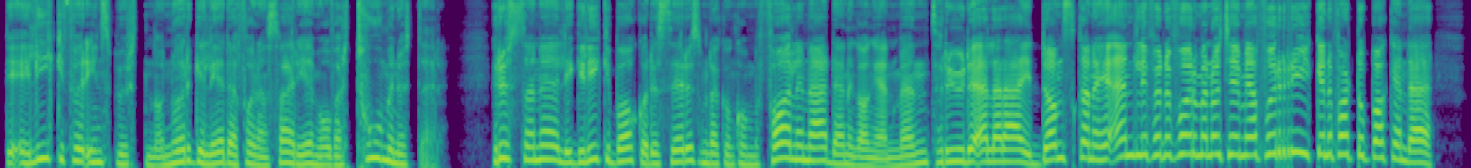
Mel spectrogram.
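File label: Norwegian dub commentator sunnmore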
